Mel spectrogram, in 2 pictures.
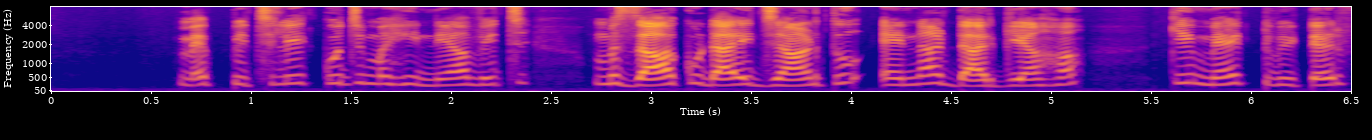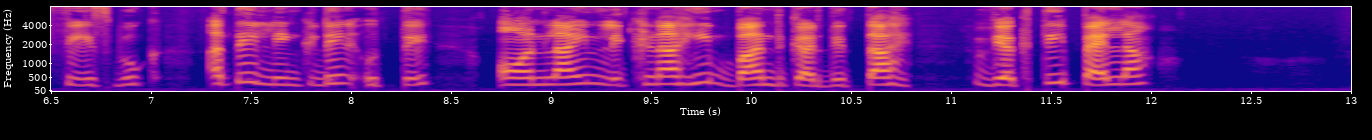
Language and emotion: Punjabi, fearful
